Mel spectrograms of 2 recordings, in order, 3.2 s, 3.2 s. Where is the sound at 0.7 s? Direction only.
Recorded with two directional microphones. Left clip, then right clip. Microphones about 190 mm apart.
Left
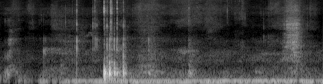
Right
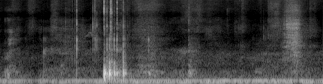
50° right (ahead or behind).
